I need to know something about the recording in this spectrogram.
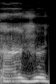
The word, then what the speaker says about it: Azure: Um I believe you pronounce this Azure. This is really Azure. That's right.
